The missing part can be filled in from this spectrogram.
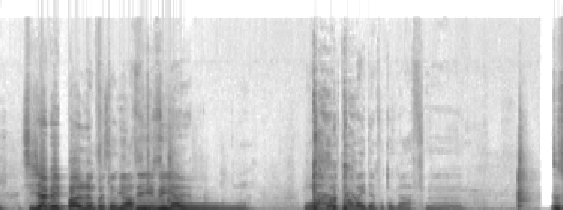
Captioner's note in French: toux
